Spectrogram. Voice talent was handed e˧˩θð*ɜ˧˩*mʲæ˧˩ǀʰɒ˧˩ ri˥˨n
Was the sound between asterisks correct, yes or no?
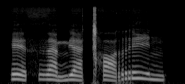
no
